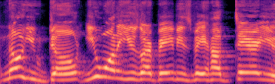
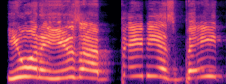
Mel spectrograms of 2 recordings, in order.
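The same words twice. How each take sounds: First: Higher, faster indignant accusation; mother accusing her husband; outraged mom. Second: Much higher, outraged question; mother appalled by the plan; outraged mom. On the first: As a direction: hurl it at your husband. Mom continues the argument. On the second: Mom voiced in an argument. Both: Retold or imitated.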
